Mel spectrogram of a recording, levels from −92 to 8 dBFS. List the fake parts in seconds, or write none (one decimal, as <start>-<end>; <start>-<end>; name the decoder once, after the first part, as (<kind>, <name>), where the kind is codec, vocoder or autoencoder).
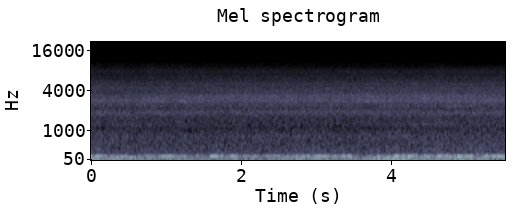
0.0-1.3 (codec, SNAC); 3.5-4.7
